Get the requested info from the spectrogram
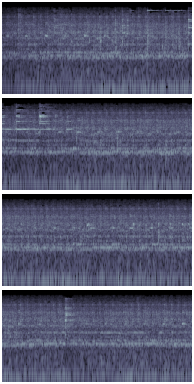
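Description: A steady mechanical drone, like a motor running, with a few light metal clinks about four to five seconds in and another near the end, as the scooter's CVT drive-pulley parts are handled and lifted off the shaft.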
